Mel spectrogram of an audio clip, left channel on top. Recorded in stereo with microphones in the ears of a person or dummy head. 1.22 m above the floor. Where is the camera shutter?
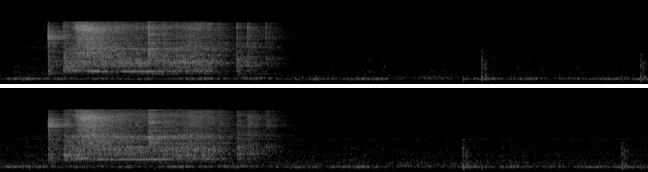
35° left (ahead or behind), 0.7 m.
